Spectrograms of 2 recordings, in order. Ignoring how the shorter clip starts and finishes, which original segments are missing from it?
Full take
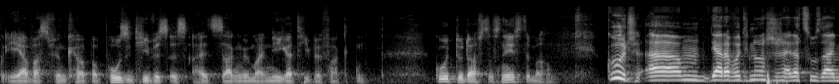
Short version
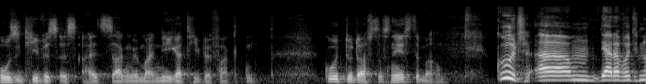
none

